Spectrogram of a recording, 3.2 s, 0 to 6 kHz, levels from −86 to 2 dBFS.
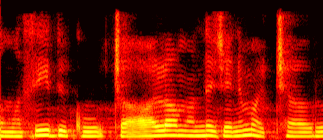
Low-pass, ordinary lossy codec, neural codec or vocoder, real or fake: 5.4 kHz; AAC, 32 kbps; codec, 24 kHz, 1.2 kbps, DualCodec; fake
